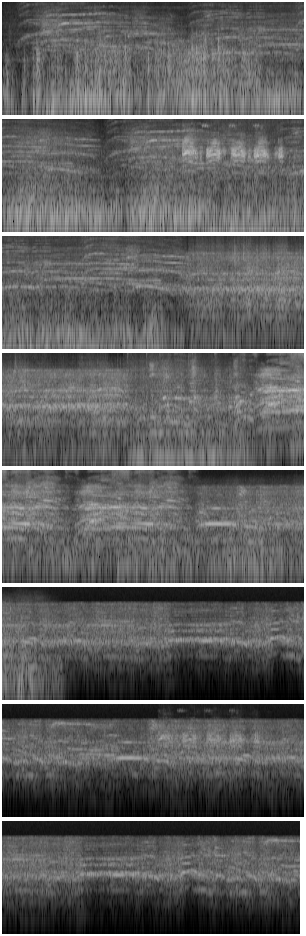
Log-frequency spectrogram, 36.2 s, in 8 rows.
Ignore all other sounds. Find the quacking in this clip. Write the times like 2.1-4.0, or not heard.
7.2-8.9, 29.5-31.2.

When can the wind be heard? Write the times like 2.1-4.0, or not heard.
0.0-23.6.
